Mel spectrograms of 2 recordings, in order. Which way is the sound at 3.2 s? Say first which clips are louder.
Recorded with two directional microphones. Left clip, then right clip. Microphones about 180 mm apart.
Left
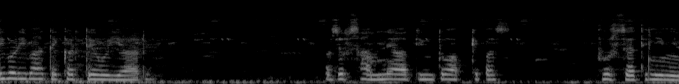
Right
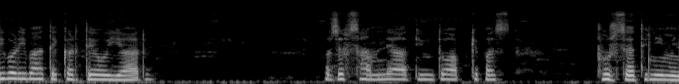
Right 10 dB; 40° right (ahead or behind).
